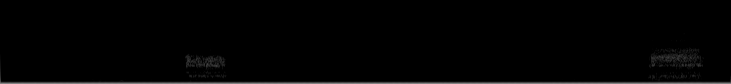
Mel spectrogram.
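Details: Two coarse, hissing barn owl screeches roughly four and a half seconds apart, recorded by a nest box camera in a Dutch water tower while the pair mated on the rim in February; steady low hum throughout.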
